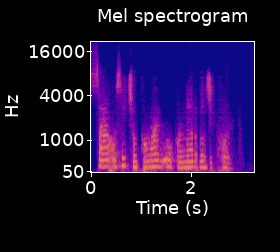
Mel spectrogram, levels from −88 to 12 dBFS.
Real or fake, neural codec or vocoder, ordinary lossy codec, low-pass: fake; codec, 44.1 kHz, 0.9 kbps, DAC; none; none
